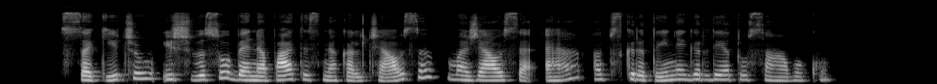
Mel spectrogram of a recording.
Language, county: Lithuanian, Kaunas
